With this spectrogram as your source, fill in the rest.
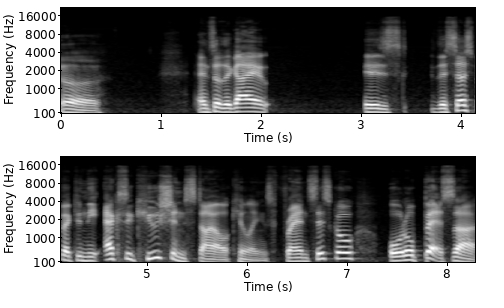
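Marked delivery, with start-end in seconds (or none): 6.3-8.3 put-on Italian accent. Reading out a suspect's name from a news story: put-on Italian pronunciation. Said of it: "I made it sound Italian".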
